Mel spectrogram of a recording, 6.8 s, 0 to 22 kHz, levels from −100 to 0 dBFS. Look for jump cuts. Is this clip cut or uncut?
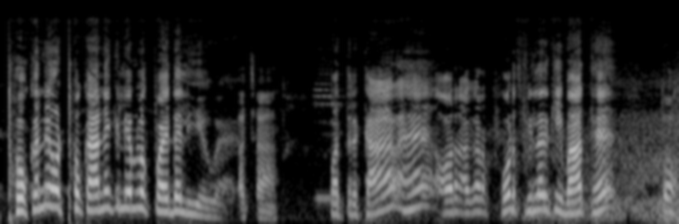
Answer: uncut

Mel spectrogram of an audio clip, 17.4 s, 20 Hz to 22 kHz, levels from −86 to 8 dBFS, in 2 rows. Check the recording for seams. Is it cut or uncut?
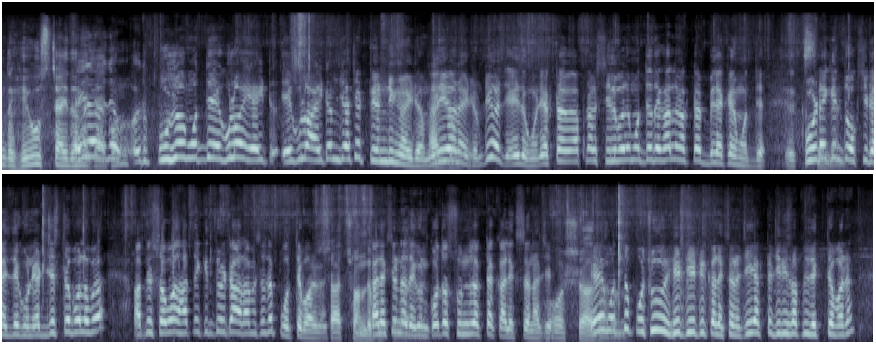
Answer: uncut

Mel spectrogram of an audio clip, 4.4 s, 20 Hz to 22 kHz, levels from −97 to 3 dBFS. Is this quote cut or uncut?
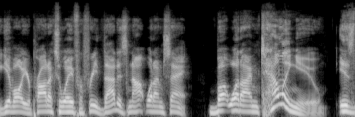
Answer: cut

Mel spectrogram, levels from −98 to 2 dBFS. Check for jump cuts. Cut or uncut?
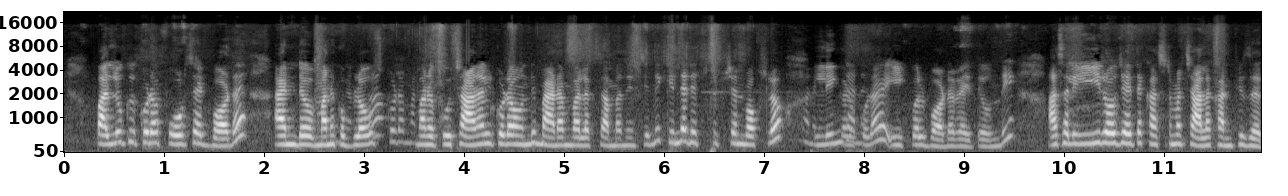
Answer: cut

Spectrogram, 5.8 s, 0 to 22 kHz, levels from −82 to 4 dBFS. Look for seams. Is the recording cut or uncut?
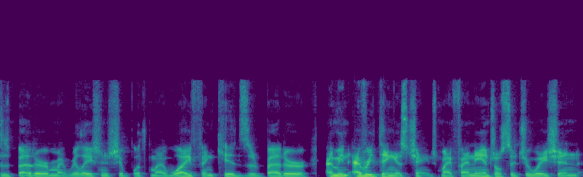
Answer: cut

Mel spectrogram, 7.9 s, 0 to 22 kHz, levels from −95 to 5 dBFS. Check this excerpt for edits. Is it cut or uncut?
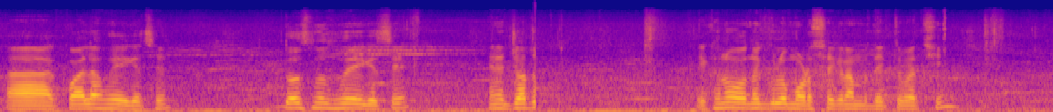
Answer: cut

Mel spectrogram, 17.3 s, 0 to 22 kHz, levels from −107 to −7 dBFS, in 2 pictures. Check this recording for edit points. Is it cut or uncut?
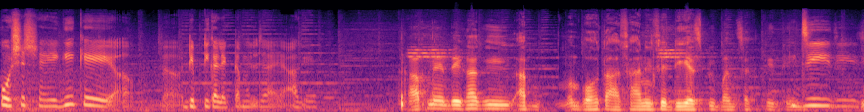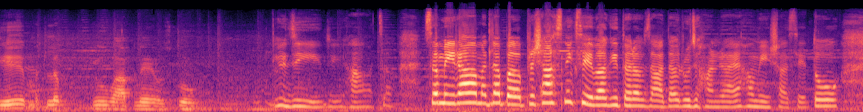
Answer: uncut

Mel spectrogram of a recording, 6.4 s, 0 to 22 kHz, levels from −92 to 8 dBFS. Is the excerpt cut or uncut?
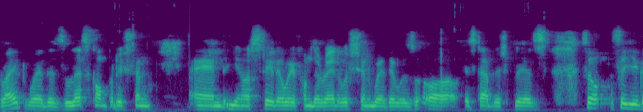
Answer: uncut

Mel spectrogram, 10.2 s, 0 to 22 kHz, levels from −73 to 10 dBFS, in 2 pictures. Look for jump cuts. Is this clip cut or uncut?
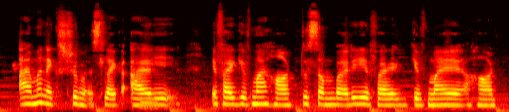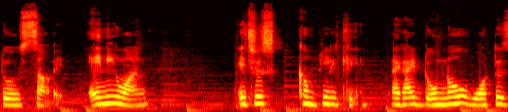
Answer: uncut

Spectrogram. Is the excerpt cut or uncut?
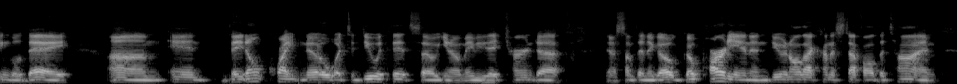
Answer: uncut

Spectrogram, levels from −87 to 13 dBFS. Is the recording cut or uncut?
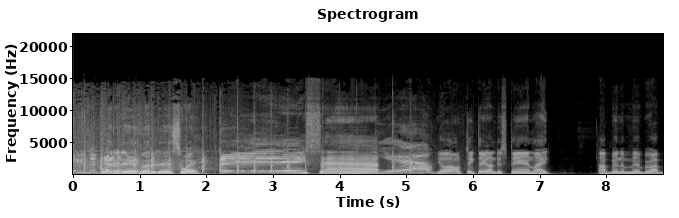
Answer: cut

